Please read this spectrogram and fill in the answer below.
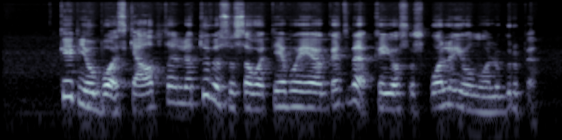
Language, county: Lithuanian, Vilnius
